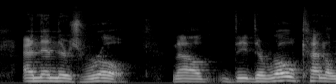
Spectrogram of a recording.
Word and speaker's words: rho: So the rho is the R sound, like the R in the English word rod.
